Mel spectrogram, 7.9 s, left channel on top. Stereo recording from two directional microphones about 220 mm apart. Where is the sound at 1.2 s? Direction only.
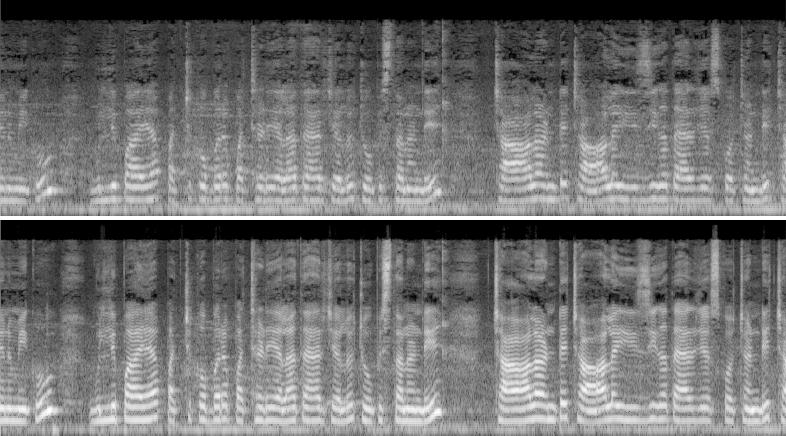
50° right (ahead or behind).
